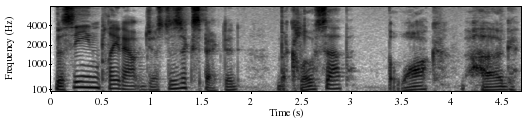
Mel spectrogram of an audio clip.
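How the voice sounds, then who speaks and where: A man's voice: medium pitch, very animated, a little slow, darkish tone. A man reading scripted story narration as an audiobook narrator.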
